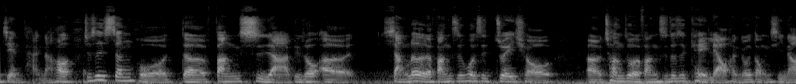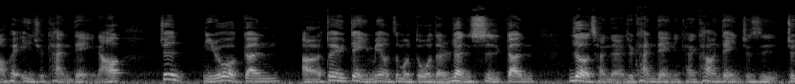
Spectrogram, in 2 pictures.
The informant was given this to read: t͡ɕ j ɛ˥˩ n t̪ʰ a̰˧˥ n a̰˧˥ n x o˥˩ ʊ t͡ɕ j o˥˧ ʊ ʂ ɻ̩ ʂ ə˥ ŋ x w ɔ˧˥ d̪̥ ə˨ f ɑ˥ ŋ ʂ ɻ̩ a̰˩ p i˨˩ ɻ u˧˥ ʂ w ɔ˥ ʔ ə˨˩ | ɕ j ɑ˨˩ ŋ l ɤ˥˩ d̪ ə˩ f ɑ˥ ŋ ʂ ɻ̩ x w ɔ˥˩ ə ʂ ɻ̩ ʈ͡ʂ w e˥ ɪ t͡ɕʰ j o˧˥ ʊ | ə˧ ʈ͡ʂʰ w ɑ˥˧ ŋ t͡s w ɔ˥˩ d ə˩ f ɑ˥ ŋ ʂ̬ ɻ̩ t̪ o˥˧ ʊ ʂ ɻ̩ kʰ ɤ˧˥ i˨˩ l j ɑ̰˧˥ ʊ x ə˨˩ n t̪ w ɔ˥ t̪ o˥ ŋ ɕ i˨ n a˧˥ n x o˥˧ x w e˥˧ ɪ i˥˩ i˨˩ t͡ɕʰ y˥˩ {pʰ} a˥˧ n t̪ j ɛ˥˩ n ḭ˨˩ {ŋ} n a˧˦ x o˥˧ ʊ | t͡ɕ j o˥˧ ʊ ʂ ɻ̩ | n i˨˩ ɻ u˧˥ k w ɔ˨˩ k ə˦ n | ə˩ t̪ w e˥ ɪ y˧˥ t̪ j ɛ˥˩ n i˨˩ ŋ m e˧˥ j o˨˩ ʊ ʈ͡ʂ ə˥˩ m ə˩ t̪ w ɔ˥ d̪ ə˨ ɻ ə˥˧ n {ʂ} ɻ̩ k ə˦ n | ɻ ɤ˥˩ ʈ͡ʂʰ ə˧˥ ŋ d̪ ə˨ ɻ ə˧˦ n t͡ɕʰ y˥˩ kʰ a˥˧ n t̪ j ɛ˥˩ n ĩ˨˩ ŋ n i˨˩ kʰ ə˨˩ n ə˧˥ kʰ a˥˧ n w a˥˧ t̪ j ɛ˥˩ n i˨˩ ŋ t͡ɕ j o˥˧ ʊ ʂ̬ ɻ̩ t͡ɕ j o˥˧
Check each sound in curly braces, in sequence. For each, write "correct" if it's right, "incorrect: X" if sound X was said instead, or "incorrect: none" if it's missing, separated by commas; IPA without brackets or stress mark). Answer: incorrect: kʰ, correct, correct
